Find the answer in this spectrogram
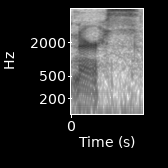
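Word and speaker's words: Nourse: ever meet Tim Nurse, he pronounces his name without the O, because his family moved to Westboro to flee after all of the Salem witch trials went down. So they're direct descendants of Rebecca Nurse. They added an O to their name, and they'll never find us now. But they still pronounce it Nurse.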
